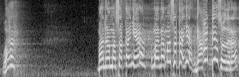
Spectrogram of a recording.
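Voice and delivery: high, shocked cry of where is it; a child staring at an empty table in disbelief; a child's shrill cry that his lunch is gone. Acted. Child finds no cooked food.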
